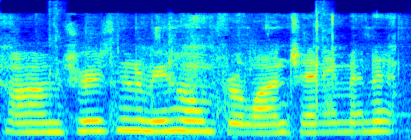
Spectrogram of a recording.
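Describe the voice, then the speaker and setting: A woman's voice: fairly high pitch, level tone, fast talker, a little hiss or hum. A tired young woman chatting casually to a handheld camera about her day, from her car and her home. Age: young adult. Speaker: vlogger. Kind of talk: casual vlog chat. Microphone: phone or camera held close.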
